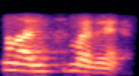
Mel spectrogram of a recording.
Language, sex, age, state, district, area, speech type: Kannada, female, 45-60, Karnataka, Tumkur, rural, conversation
